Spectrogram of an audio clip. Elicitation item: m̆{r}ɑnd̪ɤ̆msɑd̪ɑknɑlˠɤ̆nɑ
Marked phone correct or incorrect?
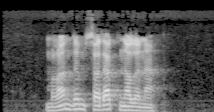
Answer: incorrect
